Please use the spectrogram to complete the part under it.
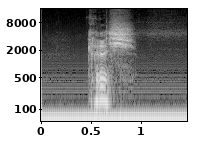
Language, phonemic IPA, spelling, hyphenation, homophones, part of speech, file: Dutch, /krɛʃ/, crèche, crè‧che, crash, noun, Nl-crèche.ogg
